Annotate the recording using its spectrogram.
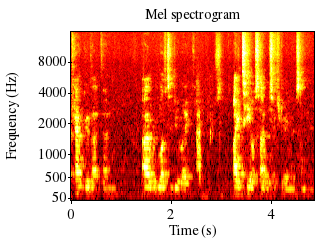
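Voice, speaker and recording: A man with a British accent, fairly high-pitched, at a very fast pace. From UK. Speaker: actor, showbiz newcomer. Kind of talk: interview. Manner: halting, many restarts.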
